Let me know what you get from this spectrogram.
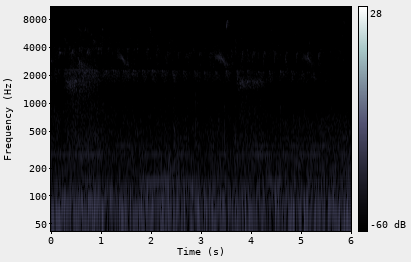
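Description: Faint birds calling in woodland: short descending chirps about once a second, with a faint steady high note through the first half, over a low steady background rumble.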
